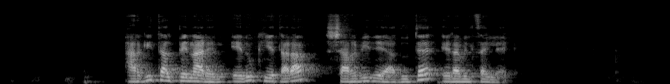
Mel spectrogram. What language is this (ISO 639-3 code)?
eus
